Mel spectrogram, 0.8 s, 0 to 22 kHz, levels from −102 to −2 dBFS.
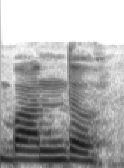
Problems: background sounds at intervals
